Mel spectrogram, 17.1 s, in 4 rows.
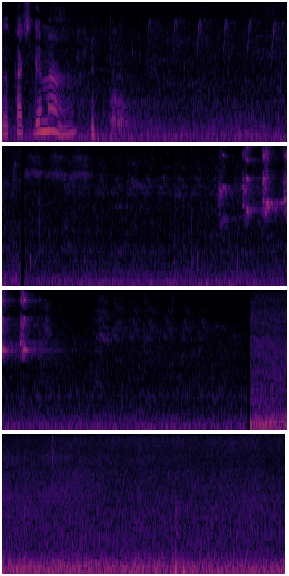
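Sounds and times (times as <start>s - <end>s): road traffic rushing: 12.2s - 17.0s.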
